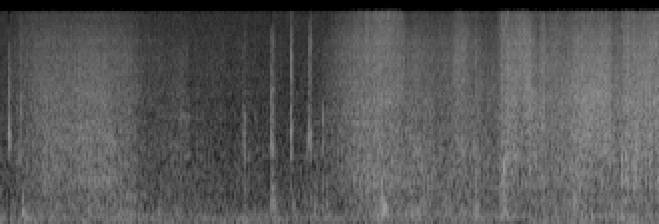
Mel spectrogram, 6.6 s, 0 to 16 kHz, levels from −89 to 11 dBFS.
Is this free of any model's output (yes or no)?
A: yes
